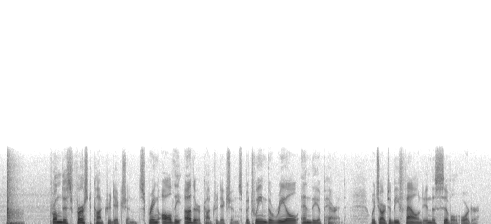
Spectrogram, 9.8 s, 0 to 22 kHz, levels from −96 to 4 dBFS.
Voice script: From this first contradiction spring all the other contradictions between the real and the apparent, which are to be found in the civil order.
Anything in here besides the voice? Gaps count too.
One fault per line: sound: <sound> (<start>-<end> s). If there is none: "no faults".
sound: thud (0.1-0.5 s)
